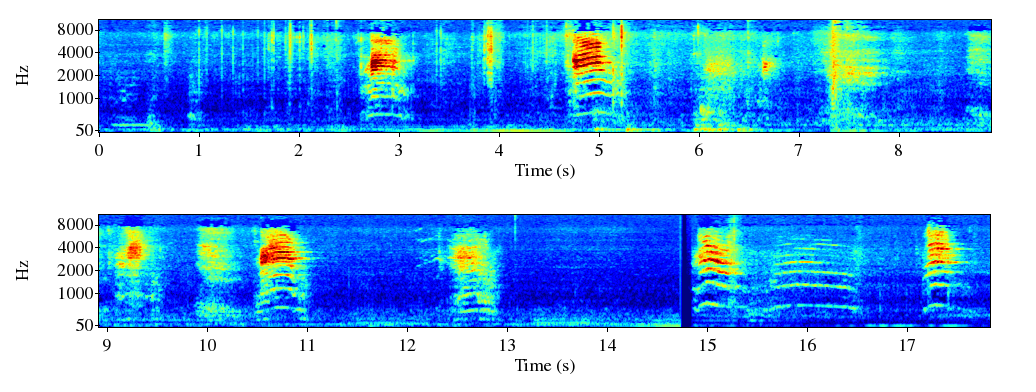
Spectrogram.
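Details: Sociable mother cat meowing and talking with her cute kitten and owner: repeated arched, tonal meows every second or two, some brief and chirpy, others longer and bending, over a low indoor hum.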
